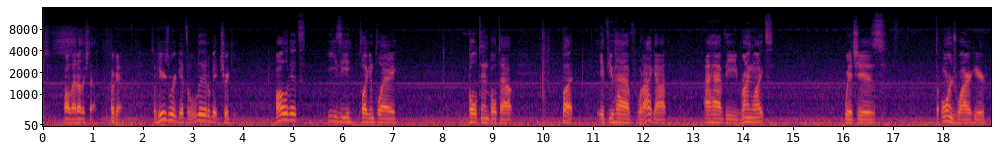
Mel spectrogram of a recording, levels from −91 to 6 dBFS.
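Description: No technical faults can be heard anywhere in the recording, and the signal keeps a steady, intact character throughout.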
